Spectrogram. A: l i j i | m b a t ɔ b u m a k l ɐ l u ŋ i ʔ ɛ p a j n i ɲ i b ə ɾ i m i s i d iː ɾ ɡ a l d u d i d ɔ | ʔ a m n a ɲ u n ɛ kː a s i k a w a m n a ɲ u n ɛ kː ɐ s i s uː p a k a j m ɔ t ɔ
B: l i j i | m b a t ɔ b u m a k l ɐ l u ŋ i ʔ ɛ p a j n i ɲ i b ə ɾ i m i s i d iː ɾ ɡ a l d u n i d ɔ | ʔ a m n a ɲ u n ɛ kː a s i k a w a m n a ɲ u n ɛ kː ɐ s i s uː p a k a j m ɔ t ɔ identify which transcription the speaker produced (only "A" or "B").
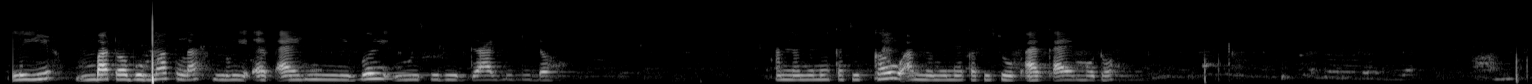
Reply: A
